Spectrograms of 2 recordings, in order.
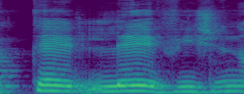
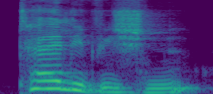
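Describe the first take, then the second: First: "télévision" said the French way, full final "-sion"; the wrong, French "télévision"; French pronunciation. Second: "Television" said the English way, a light schwa ending; English pronunciation. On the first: Teacher showing students the French form to avoid, French pronunciation. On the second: Teacher contrasting English and French for her class, English pronunciation. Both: Shown as a demonstration. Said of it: "on dit pas télévision".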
